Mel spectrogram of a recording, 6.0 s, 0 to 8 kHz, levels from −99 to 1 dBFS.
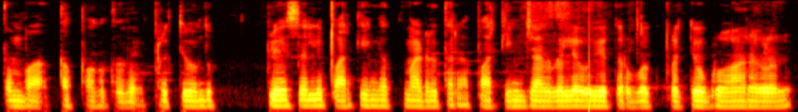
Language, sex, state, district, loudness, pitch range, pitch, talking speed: Kannada, male, Karnataka, Bijapur, -23 LUFS, 105-110 Hz, 105 Hz, 150 wpm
